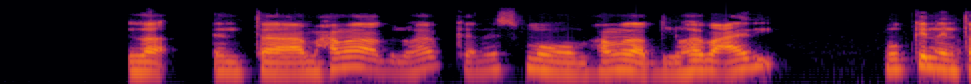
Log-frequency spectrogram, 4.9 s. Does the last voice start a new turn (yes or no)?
no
